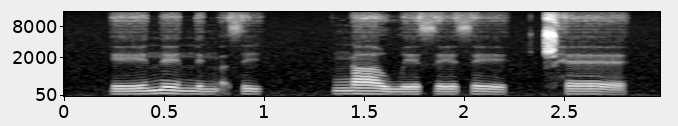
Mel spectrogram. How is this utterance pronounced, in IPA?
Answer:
eːn̪eː n̪eŋa̰θi | ŋaː weθeːθeː | ʈ͡ʂʰɛː

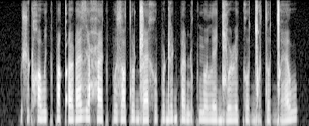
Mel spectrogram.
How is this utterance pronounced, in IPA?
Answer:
ʃuɖχɒwik pæqʼe ɽæ ziħæk puzɒ tuɖ͡ʐæ xupuɖiɖ pæɖɳukn̪ole d͡ʑu ɭiko ɡ͡ǀuto ɡ͡ǀæw

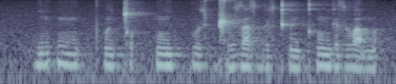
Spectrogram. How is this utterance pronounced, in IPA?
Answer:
ɡũkmːokpʰũzǀo kːũɡkːuz ɡ͡ǁøzazɡøzkʰɛ̃ɡ kʰũɡɛzvam

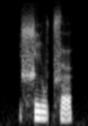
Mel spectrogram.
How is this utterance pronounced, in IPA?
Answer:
ɬiwt͡sə

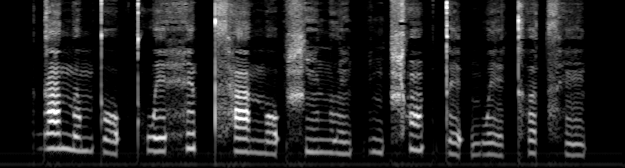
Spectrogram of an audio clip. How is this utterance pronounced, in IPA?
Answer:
ɡa˦n̪ə˧mt̪o˨ʔ t̪ʰwe˧hẽ˦p̚t͡sʰa˧n̪o˨ʔ ɕĩ˧nlĩ˨k̚i˥˧ŋt͡ɕʰɔ̃˦k̚ t̪e˨ʔŋwe˨˩kʰə˧ t͡sʰẽ˨k̚

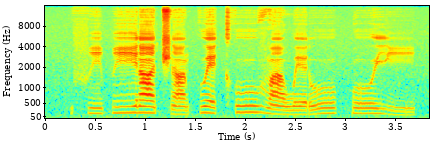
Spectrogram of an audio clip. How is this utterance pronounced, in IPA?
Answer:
fi˨ piː˦ɾã˦t͡ʃã˨ kʷe˦˨kʰuː˦vã˨ wɪ˨ɾuː˦ k͡puː˦ji˨

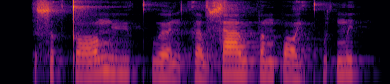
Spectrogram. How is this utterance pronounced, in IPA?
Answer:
sʊ˨k̚t̪ɔː˨˥n̪yː˨ kʷʰœː˨˩n kɐ˨˩w saː˥wpɐ˧mpɔː˨˩jkʷʰɐ˥t̚ mɪ˥k̚

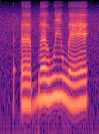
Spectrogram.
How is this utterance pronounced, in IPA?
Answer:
ʔɜ˩bɜ˥ wi˥wɛ˩˧

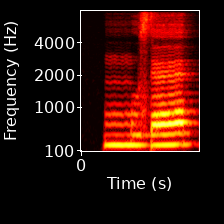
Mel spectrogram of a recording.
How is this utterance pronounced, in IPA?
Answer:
mːuzɾæ

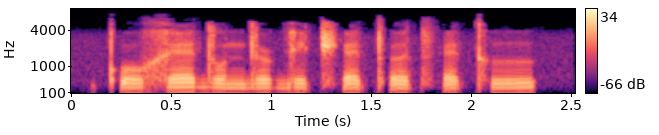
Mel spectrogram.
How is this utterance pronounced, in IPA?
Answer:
kʼoxɛdo ndə˞ɡet͡ʃʼɛtʼə t͡sʼɛkʰɯ

